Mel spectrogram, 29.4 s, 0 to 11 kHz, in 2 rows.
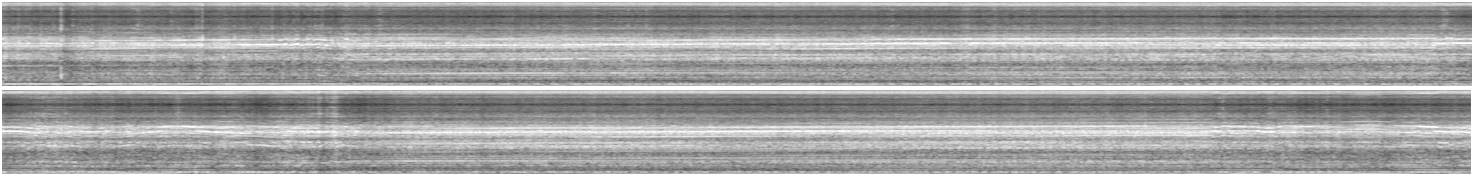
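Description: Porsche 944 race car's four-cylinder engine running hard, heard from inside the stripped cabin. Its pitch climbs and drops repeatedly as it is driven through the gears at racing speed, over road and wind noise.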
